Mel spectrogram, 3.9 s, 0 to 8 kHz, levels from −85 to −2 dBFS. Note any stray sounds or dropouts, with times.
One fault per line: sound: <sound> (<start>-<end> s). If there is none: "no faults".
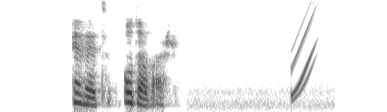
sound: chirp (2.9-3.2 s)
